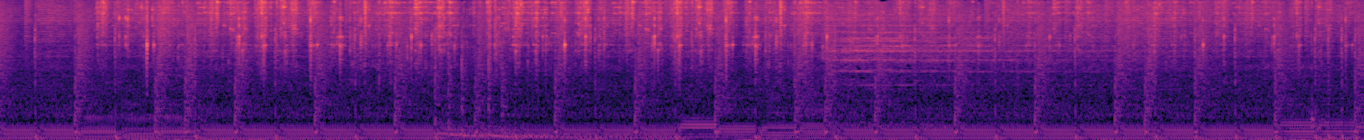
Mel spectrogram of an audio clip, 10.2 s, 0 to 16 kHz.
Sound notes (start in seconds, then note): 0.5 keys jingling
